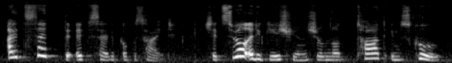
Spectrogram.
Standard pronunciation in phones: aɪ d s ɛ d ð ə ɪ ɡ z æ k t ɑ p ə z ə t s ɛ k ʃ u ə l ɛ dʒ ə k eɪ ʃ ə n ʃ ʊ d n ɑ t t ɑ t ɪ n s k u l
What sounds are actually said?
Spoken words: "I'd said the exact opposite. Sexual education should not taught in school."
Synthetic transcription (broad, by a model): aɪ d s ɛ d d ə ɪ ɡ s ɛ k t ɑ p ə s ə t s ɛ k s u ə l ɛ dʒ ə k eɪ ʃ ə n ʃ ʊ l n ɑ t t ɑ t ɪ n s k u l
